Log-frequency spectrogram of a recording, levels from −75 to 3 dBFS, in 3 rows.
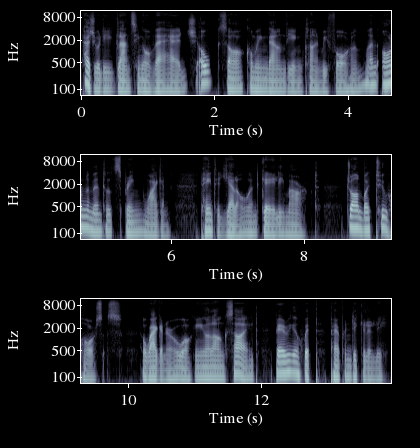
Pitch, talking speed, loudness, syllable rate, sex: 95 Hz, 145 wpm, -25 LUFS, 5.3 syllables/s, male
